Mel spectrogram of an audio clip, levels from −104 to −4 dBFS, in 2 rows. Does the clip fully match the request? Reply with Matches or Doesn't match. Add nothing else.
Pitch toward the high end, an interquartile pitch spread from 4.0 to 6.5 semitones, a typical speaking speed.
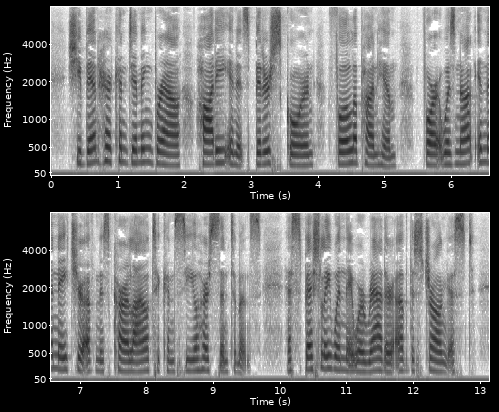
Doesn't match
